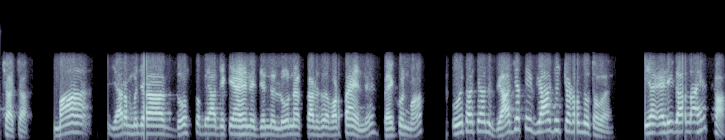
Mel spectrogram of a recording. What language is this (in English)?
Sindhi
